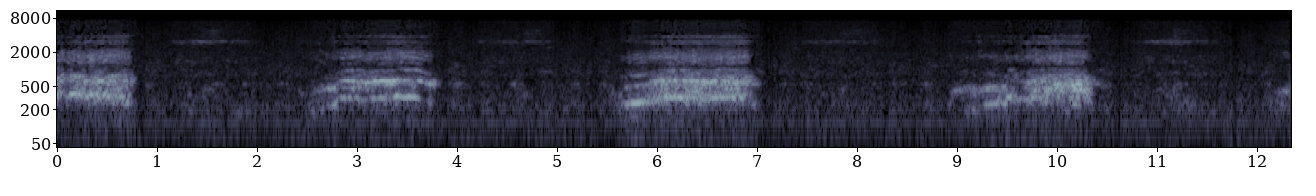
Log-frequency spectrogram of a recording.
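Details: 36-year-old woman from the Philippines, asleep at night, recorded August 2024: four loud, harsh, growling snores about every three seconds, near 19 breaths a minute, with silent pauses between. Very heavy snoring.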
